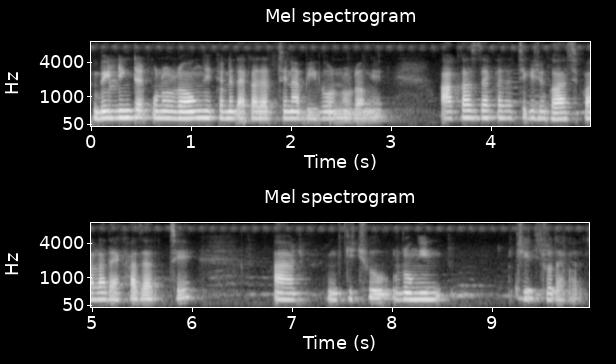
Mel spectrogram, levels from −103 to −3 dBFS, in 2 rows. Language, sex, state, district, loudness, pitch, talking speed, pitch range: Bengali, female, West Bengal, North 24 Parganas, -19 LUFS, 195 Hz, 130 wpm, 185-205 Hz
